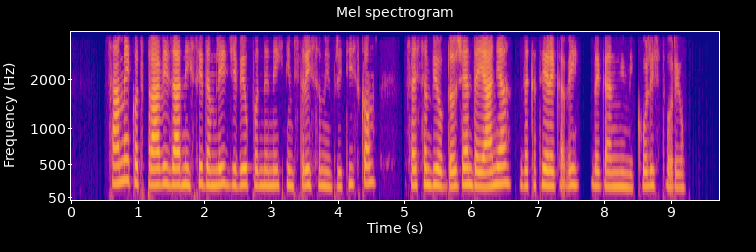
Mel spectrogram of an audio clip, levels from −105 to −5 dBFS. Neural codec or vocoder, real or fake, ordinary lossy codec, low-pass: none; real; none; 3.6 kHz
